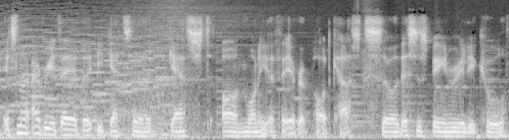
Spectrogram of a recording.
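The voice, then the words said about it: Warm, positive radio-style voice. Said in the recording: “this overall positive spirit in that voice. Immaculate. ... you got a great radio voice.”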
